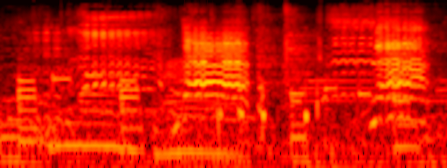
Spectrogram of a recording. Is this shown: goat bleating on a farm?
yes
